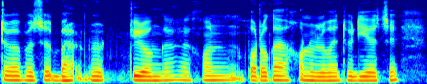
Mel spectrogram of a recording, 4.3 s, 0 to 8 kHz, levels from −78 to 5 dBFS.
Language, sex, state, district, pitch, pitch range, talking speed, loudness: Assamese, male, Assam, Sonitpur, 150 Hz, 145-155 Hz, 155 wpm, -16 LUFS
